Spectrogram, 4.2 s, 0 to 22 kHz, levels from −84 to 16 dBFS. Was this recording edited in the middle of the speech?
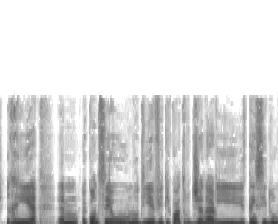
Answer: yes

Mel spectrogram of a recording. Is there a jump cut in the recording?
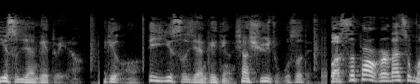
no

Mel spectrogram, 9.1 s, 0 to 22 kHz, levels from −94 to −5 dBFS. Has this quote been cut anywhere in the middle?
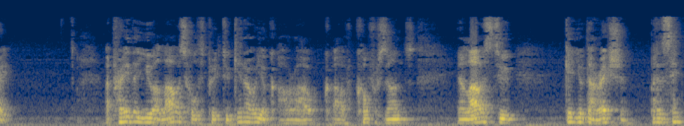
yes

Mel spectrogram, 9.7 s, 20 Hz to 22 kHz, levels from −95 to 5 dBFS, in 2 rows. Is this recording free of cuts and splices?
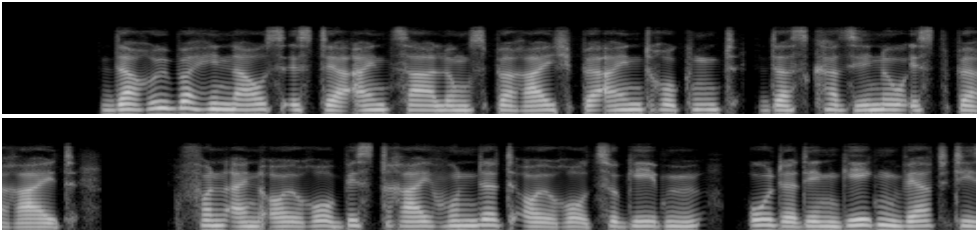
no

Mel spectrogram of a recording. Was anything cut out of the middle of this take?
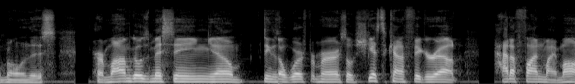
yes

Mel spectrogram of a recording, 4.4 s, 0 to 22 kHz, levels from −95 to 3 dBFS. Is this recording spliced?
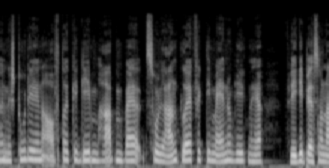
no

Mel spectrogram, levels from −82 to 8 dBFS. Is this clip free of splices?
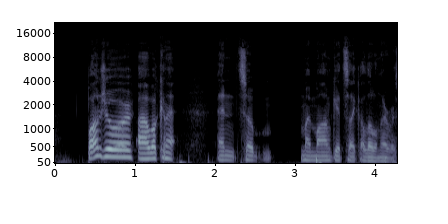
no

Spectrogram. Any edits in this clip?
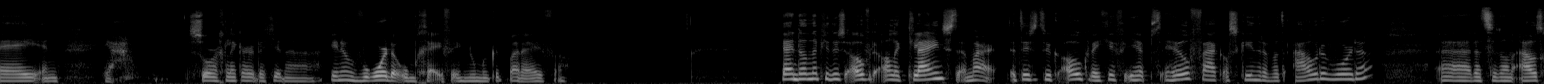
yes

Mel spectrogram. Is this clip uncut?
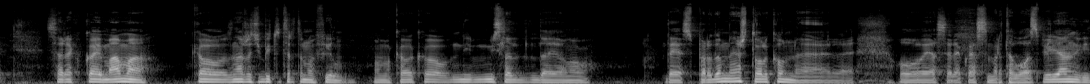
yes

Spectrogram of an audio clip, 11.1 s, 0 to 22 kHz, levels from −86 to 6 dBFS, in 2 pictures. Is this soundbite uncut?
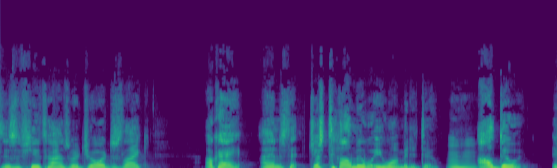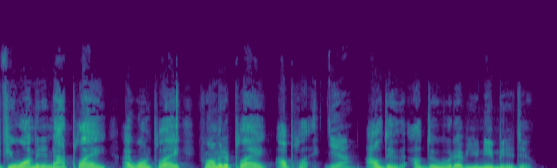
yes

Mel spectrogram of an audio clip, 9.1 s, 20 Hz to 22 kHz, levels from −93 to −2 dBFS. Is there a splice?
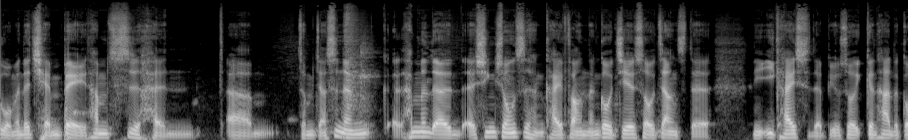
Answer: no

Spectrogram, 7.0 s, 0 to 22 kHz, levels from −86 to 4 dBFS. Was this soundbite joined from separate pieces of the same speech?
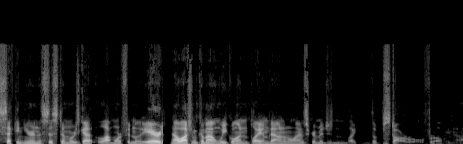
yes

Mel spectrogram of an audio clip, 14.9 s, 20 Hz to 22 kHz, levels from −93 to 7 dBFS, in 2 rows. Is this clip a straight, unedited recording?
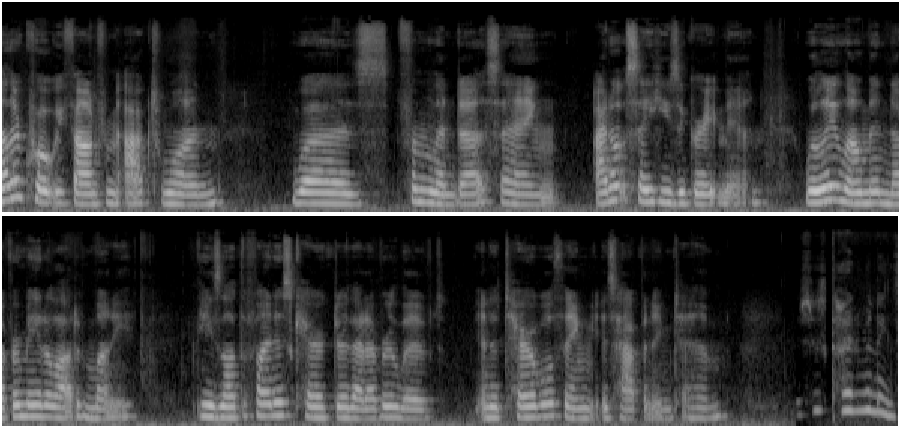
no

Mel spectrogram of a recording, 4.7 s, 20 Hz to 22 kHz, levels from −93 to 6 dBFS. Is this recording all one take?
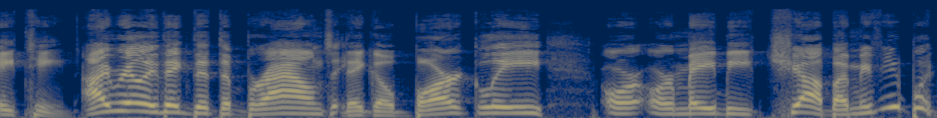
no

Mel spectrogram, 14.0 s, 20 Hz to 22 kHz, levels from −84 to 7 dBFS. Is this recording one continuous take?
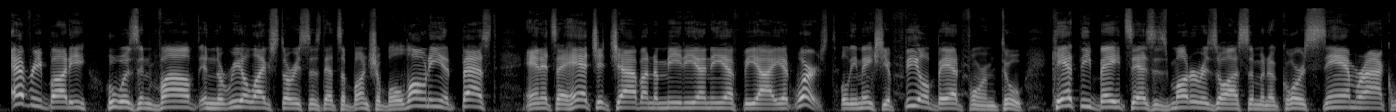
no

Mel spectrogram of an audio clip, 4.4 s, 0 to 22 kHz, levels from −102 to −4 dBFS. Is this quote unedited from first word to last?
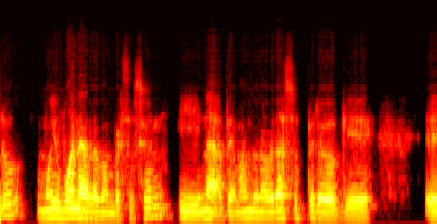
yes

